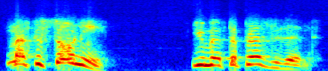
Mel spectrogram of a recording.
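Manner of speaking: high-pitched, emphatic announcement; impressed policeman. Retold or imitated. Policeman revealing he met the president, high and impressed. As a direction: imitate an amazed officer, pitched well up.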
